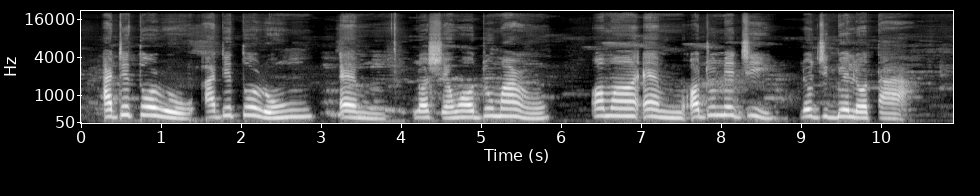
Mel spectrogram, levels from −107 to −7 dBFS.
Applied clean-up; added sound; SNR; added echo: none; none; none; none.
